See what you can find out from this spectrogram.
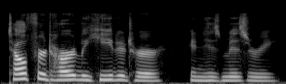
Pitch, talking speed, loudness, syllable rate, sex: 190 Hz, 145 wpm, -20 LUFS, 4.8 syllables/s, female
